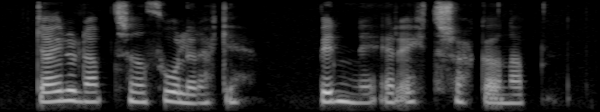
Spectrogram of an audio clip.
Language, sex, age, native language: Icelandic, female, 20-29, Icelandic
